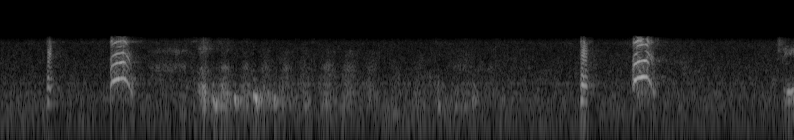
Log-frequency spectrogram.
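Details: A male chinchilla that has just mated gives short, squeaky hiccup-like bursts a few seconds apart, with quiet speech between them.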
